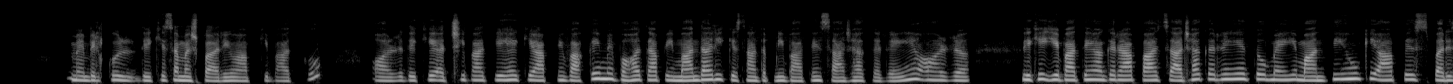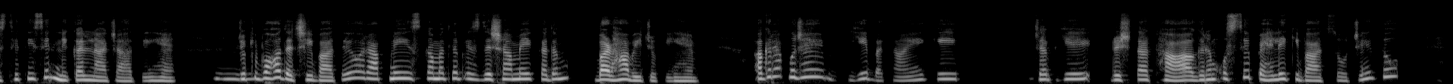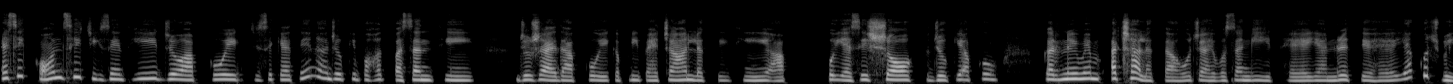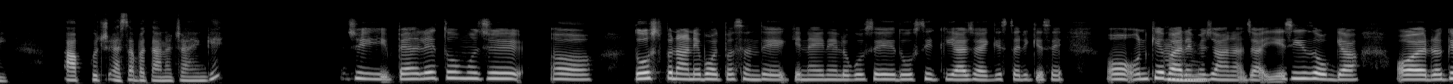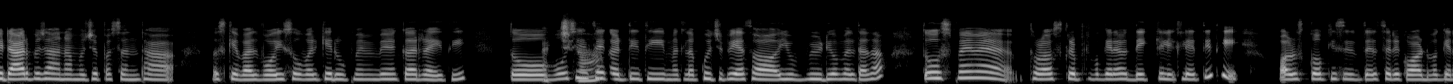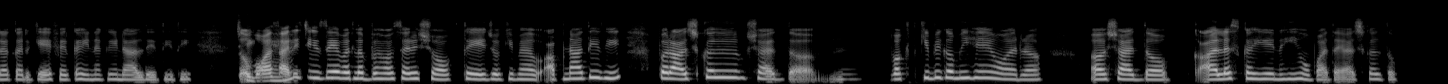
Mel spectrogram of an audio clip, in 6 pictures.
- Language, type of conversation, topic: Hindi, advice, ब्रेकअप के बाद मैं अकेलापन कैसे संभालूँ और खुद को फिर से कैसे पहचानूँ?
- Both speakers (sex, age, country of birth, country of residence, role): female, 45-49, India, India, user; female, 50-54, India, India, advisor
- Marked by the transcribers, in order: in English: "वॉइस ओवर"; in English: "स्क्रिप्ट"; in English: "रिकॉर्ड"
